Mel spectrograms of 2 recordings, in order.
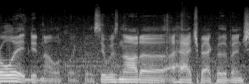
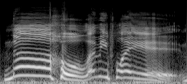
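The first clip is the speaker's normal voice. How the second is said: high whine, no; childish squeal of protest; mock whiny protest; slower than usual. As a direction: pout at the game. Protesting game stopping him.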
